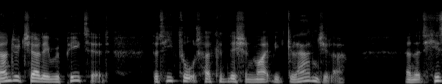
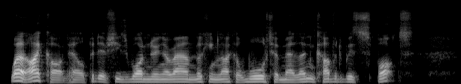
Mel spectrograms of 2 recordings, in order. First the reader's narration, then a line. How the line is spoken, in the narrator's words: said Larry irritably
